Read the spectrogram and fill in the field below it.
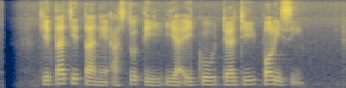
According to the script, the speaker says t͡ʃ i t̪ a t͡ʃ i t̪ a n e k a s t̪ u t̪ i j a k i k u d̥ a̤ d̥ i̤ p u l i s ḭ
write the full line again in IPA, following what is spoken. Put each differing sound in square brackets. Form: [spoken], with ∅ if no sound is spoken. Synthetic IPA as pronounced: t͡ʃ i t̪ a t͡ʃ i t̪ a n e [ʔ] a s t̪ u t̪ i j a [ʔ] i k u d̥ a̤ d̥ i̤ p [o] l i s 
